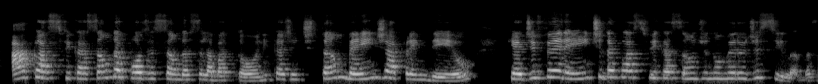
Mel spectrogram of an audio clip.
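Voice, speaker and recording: A woman teacher with a Brazilian Portuguese accent giving a recorded lesson to young pupils, explaining slowly and patiently and often checking that they follow. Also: a little high. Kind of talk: recorded remote class lesson. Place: classroom with a whiteboard. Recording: echoey room.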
